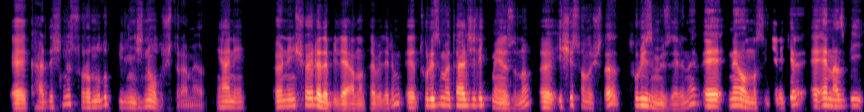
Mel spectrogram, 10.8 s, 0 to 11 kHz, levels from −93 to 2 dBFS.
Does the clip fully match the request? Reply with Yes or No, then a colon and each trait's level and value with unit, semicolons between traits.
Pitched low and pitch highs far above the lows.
Yes: low, 120 Hz; wide, 6.7 semitones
